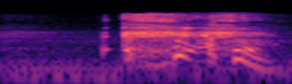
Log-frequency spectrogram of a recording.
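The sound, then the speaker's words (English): A brief catch in the throat, then a loud, raspy burst of coughing and throat clearing lasting about a second, with no speech around it, from a person battling seasonal allergies. “Folks, I want to apologize with the coughing here on the show. I'm still battling some seasonal allergies.”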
